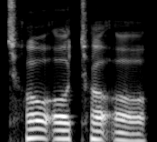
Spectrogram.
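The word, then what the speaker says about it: To'o To'o: okay here we go to to looks like tutu but with apostrophes in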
